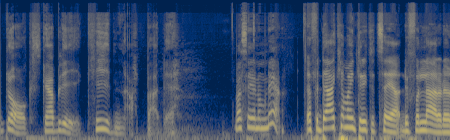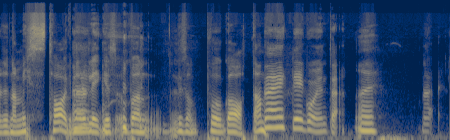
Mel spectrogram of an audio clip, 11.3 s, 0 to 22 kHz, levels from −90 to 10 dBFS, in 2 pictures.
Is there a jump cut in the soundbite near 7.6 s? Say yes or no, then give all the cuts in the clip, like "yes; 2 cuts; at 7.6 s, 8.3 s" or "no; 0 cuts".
no; 1 cut; at 2.9 s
